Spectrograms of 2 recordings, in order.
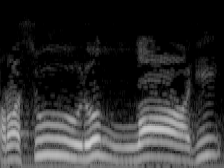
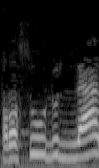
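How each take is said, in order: First: The L is said heavy and full-mouthed. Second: The L is said light and thin. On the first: The speaker calls it right. "बल्कि लामपुर होगा" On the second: The speaker calls it wrong. "रसूलुल्लाह नहीं पढ़ना"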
